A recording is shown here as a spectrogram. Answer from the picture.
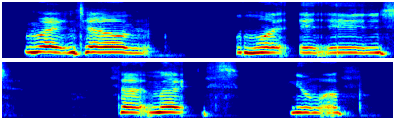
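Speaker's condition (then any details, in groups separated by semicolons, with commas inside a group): ALS; swallowing lost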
